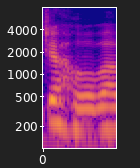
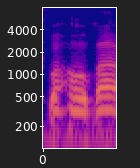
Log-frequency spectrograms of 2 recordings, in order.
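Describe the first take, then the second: First: The word begins with a hard j sound. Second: The word begins with a soft h sound. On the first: The speaker calls it wrong. "I always say Jehovah" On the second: The speaker calls it right. "but I think it's Wahoba"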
